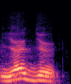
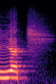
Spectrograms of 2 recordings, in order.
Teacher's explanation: Jadinya kenalah bunyi lantunan tu sebab dia qalqalah. Jangan keluarkan angin je, jangan. Kalau angin tu hamas, yang jim ni bukan hamas. Jim ni qalqalah.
